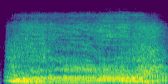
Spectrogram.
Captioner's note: roar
